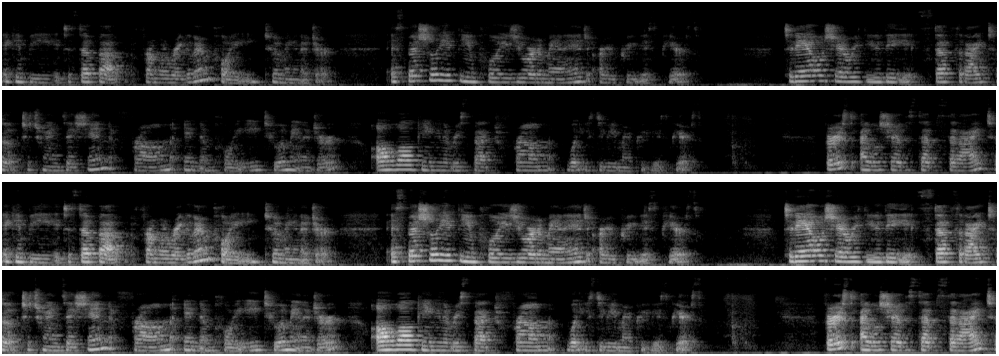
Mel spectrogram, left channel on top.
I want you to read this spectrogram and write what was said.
it can be to step up from a regular employee to a manager, especially if the employees you are to manage are your previous peers. Today I will share with you the steps that I took to transition from an employee to a manager, all while gaining the respect from what used to be my previous peers. First, I will share the steps that I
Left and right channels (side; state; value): left; quieter; 9.0 dB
